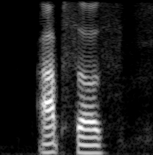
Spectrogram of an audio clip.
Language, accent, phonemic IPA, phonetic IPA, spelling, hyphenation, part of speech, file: Armenian, Eastern Armenian, /ɑpʰˈsos/, [ɑpʰsós], ափսոս, ափ‧սոս, interjection / noun / adjective, Hy-ափսոս.ogg
- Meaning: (interjection) alas!, what a pity!; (noun) regret; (adjective) pitiable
